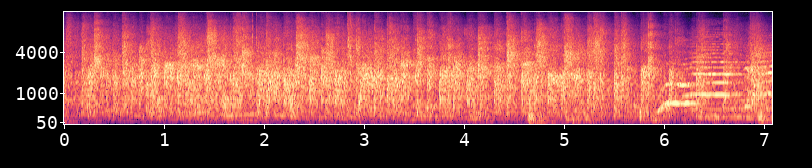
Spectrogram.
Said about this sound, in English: Next poet up, please give a huge round of applause to Kay.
